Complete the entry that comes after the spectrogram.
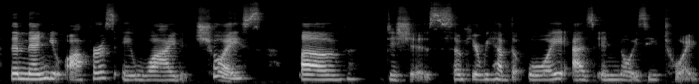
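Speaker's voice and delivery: ordinary talk, nothing marked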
